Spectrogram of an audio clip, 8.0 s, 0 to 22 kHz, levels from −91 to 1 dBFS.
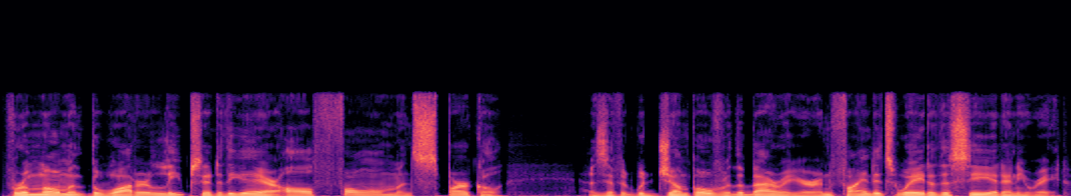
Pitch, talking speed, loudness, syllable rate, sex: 115 Hz, 230 wpm, -18 LUFS, 5.2 syllables/s, male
